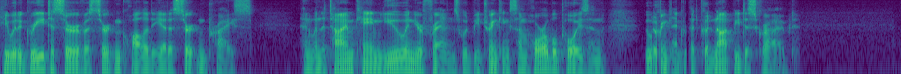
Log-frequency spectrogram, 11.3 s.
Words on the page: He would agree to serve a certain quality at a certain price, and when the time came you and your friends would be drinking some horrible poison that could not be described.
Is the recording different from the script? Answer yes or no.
yes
